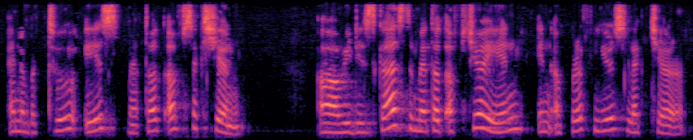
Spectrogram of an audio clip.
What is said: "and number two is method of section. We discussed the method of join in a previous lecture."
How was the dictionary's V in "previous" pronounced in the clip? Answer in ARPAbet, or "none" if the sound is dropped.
F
